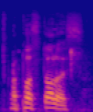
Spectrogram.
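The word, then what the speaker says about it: Apóstoles: the apostles is that is that how it's pronounced apostolos was that right yep and then we have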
